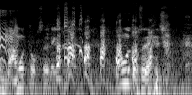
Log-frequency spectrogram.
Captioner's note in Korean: ㅎㅎㅎㅎㅎㅎㅎ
